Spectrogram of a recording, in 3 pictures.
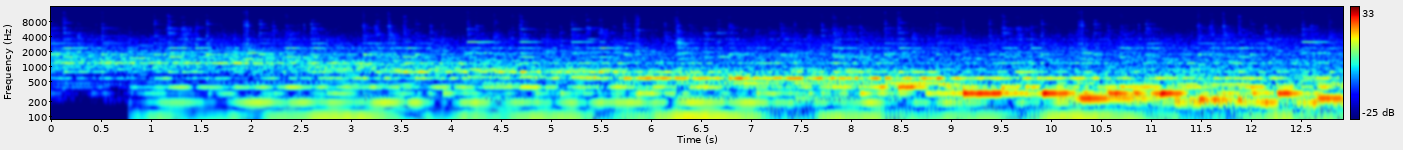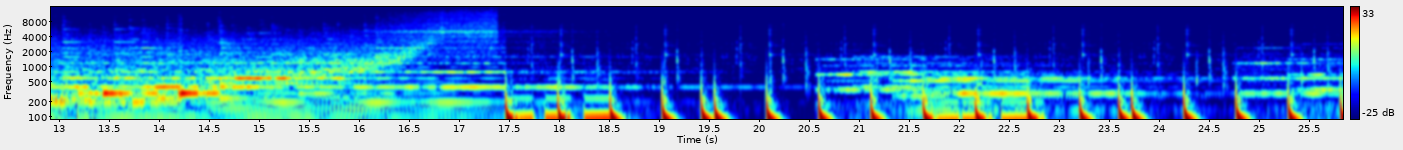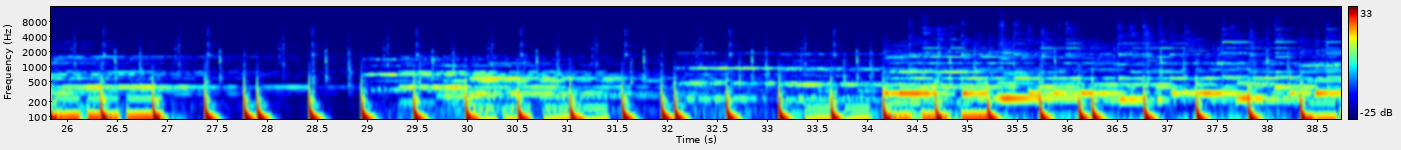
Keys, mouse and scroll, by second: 0.6 click, 2.4 click, 2.9 d, 3.2 d, 6.6-7.6 right drag, 14.1-15.1 drag, 16.2 click, 35.4 click, 35.6 ctrl+z, 36.2 ctrl+z, 36.4 ctrl+z, 36.7 ctrl+z.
